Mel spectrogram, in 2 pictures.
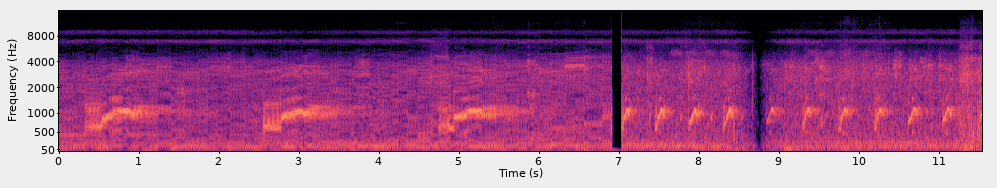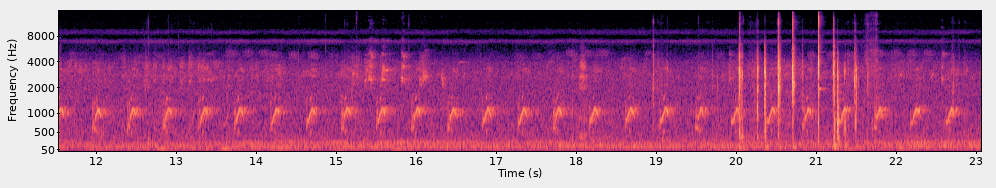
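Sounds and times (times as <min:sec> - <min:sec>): bird calling falling notes: 0:00.4 - 0:01.4, 0:04.8 - 0:05.9, 0:07.0 - 0:23.0.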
